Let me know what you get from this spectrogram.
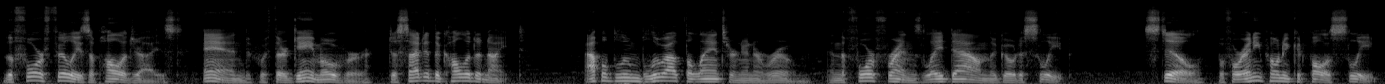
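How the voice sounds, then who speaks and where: A man narrates an audiobook from a script. His pitch sits in the middle, with lively, animated intonation through the storytelling. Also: unhurried.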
